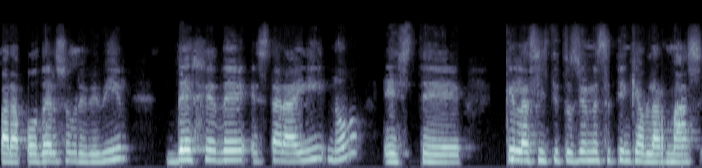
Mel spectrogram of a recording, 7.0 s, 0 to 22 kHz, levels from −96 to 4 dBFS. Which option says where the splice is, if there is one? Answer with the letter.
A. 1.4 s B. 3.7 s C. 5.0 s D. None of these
B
